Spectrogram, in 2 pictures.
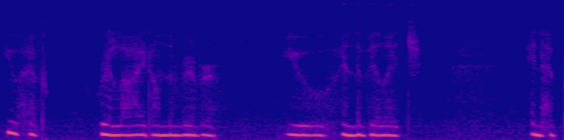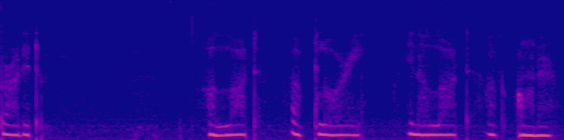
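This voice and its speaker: A woman whispering as a gentle male river spirit. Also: medium pitch, completely flat delivery, slight background noise, lightly acted. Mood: kindly. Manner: whispered, slow and soothing. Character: ancient male river spirit, calm and benevolent. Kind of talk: ASMR storytelling.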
